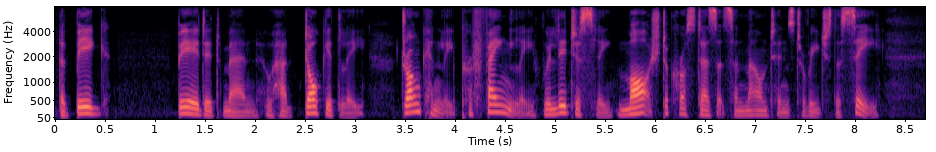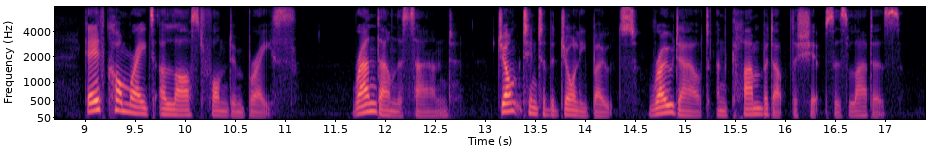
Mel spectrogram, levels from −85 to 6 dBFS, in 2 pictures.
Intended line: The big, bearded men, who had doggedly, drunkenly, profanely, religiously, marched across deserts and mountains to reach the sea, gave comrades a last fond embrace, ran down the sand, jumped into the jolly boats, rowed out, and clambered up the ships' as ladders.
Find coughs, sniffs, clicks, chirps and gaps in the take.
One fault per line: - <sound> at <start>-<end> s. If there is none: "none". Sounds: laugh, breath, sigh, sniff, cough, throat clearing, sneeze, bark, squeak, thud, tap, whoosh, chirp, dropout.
none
